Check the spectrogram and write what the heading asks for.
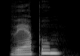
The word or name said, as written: verbum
